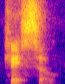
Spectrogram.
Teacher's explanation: QU equals K in Spanish. You don't sound the U at all. It makes the Q a K. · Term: K sound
